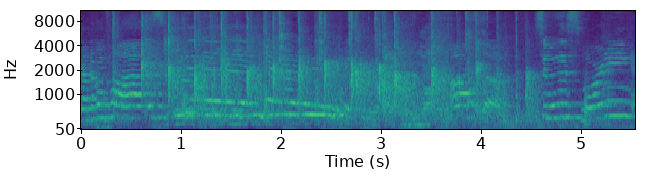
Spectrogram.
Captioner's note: cheering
